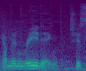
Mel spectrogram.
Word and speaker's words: Reading: And reading. I used to say, instead of Reading, I used to say reading.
